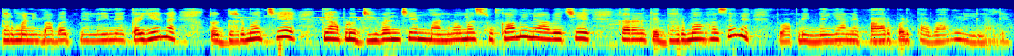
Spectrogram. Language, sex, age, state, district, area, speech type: Gujarati, female, 30-45, Gujarat, Junagadh, urban, spontaneous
